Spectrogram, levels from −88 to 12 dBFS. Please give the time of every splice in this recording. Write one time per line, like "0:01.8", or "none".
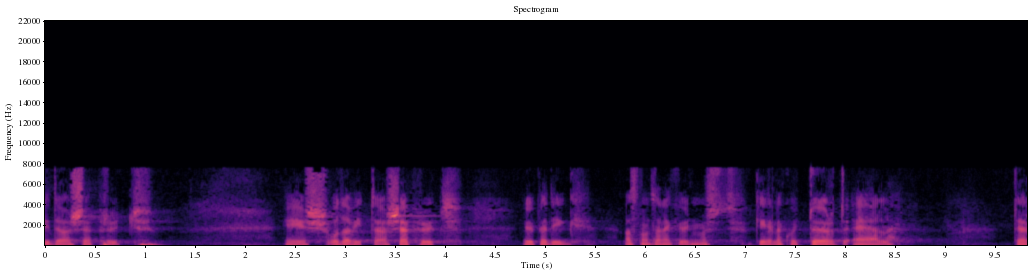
none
